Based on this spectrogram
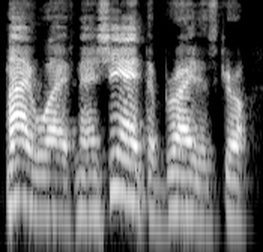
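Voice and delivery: ordinary talk, nothing marked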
